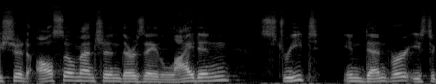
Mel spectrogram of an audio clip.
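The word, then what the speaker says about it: Leyden: le ye en is actually pronounced and correctly pronounced Leiden so the three brothers actually came here they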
